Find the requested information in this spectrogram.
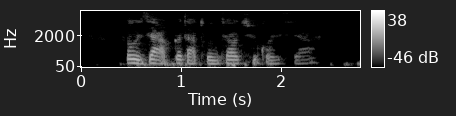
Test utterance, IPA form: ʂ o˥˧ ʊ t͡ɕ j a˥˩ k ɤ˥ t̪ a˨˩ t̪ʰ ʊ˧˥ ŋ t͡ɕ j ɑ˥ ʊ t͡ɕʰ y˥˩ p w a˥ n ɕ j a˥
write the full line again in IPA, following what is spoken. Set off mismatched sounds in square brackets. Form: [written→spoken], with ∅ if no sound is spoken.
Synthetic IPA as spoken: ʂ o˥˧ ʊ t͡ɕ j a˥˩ k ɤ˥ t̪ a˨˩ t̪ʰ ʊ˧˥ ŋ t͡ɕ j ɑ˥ ʊ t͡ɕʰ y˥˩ [p→k] w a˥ n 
